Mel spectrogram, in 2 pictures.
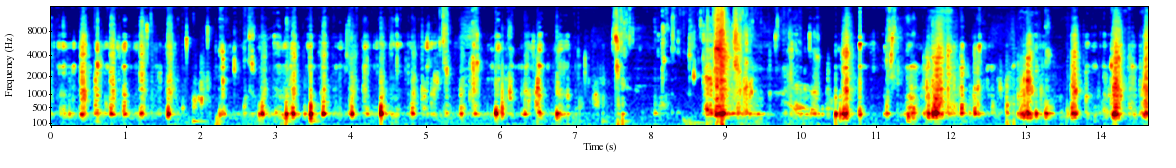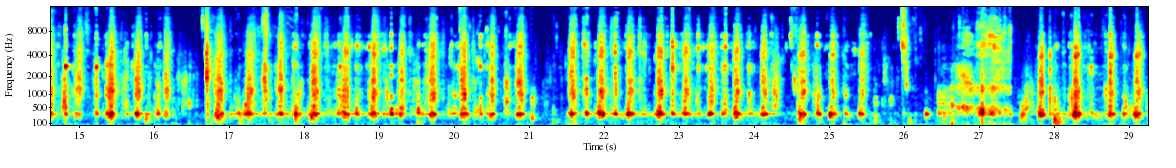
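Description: Close-miked chewing and crunching of kimchi and spicy beef stew, with quick wet mouth clicks. Near the end comes a long slurp as noodles are drawn in from a spoon.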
